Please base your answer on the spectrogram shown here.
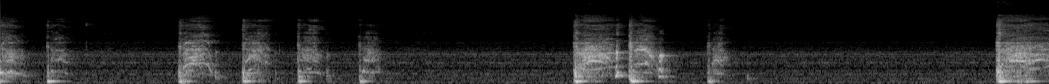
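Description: About ten harsh, abrupt adult coughs in short clusters, with a wet, barking quality.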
